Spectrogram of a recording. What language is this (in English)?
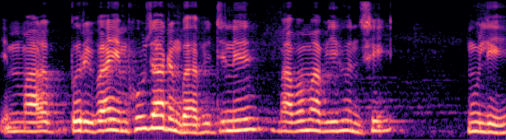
Bodo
